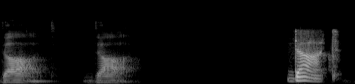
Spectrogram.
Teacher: Vai parecer que você está fazendo um som de O, mas não é O, é A.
